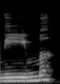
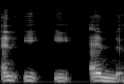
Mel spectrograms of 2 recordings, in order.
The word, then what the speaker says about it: NEEN: I was saying Neem. It's N-E-E-N, so Neen.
